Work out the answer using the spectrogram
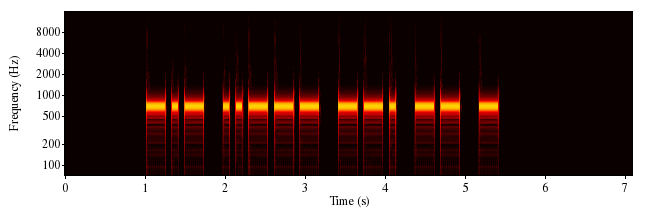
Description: Morse code, heard as a keyed tone, about 15 wpm, 700 Hz. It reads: K2GMT
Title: USA Call Signs - 5 Characters - Repeated 3x - 15wpm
